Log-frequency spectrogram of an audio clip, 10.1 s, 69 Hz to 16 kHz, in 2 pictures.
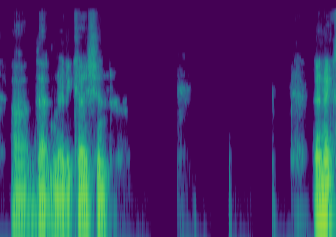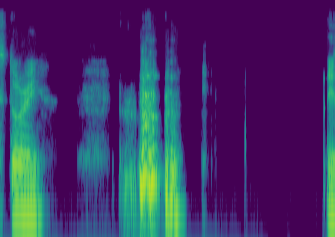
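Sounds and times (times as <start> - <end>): man clearing his throat: 6.8 - 7.8.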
